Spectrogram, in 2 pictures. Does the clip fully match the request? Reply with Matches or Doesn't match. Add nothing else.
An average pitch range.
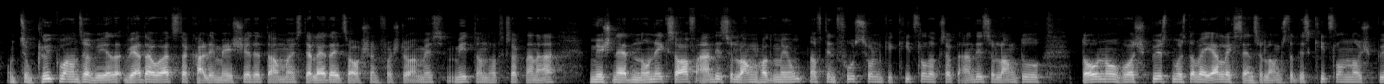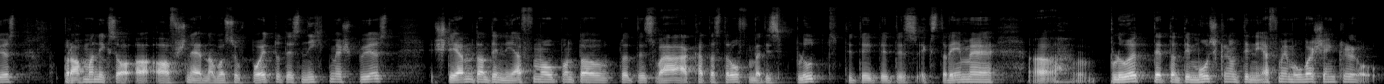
Doesn't match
